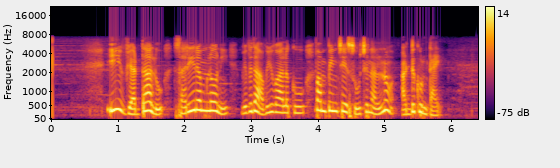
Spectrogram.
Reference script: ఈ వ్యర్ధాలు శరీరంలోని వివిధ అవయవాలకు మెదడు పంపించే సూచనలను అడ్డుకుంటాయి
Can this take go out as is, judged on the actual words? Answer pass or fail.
fail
